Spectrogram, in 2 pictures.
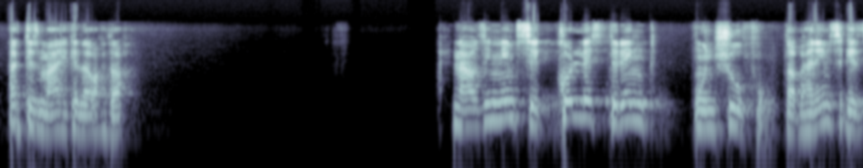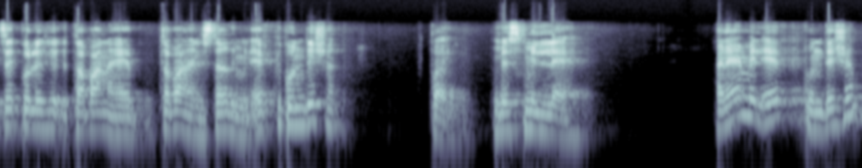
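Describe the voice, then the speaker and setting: A man's voice: a little high, lively intonation, brisk, long pauses, fairly bright tone. A man with an Egyptian Arabic accent giving a casual coding lesson, chatty and coaxing as he talks the viewer through each step. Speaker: programming tutor.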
